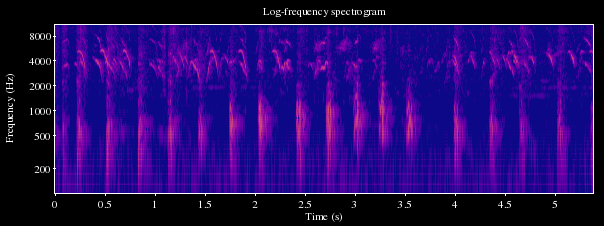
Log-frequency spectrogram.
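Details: Broody hen with her hatching chicks: steady low clucks about three per second, overlaid by a constant chorus of thin, high peeping from the chicks.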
